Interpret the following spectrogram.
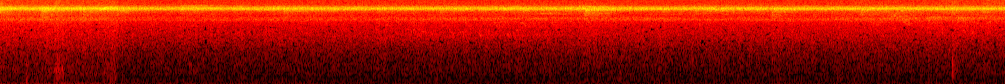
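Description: Steady, high-pitched chorus of insects, unbroken throughout.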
